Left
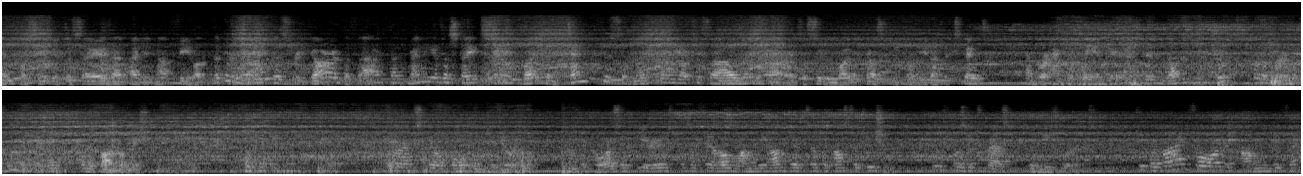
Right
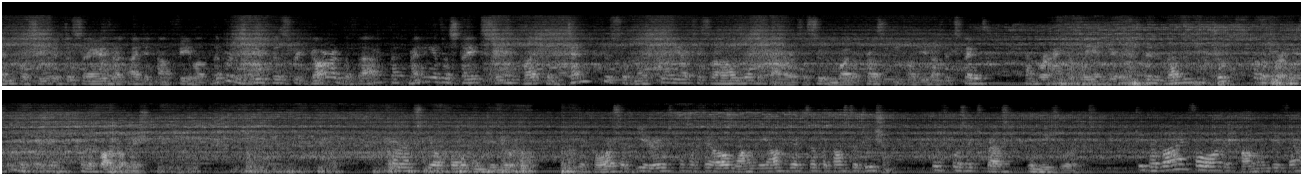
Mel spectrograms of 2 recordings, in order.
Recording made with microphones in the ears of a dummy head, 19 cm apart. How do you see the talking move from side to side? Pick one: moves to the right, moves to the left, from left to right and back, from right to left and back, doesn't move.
moves to the right.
